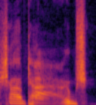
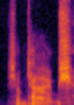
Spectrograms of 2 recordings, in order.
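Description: First: A slow, softer "Sometimes." redoing the crack; repeating the crack. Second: A cracked, slurred "Sometimes."; voice cracking. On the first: Shown as a demonstration. He replays his own voice crack for listeners, slow and soft. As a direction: slowly redo "Sometimes." with the cracked sound. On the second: Real, not acted. Late-night podcaster, tired, voice cracks on a word. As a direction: let "Sometimes." crack and slur. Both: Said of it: "Did you hear that?".

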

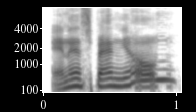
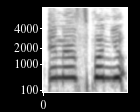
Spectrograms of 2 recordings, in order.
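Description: First: Lower teacher take. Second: Very high squeaky mock teacher. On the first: Retold or imitated. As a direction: say it like a calmer teacher. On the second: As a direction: squeak the order like a prissy teacher. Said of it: "She was like".

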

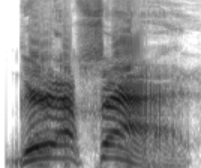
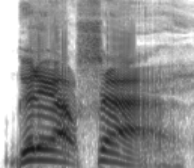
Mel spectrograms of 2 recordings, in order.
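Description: First: High, slow, louder gruff roar; louder gruff shout. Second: Slow, loud, gruff bellow; gruff shout. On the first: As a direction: bellow it even harder, mouth full of marbles. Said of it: "the man repeated". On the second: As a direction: bark it out like a mouthful of marbles. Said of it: "the man shouted". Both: Acted.

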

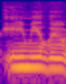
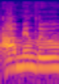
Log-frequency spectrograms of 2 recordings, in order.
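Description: First: "Amy Lou" said the American way, opening on "ay"; American pronunciation. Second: "Amy Lou" said the Filipino way, opening on "ah"; Filipino pronunciation. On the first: Guest accepting the easier name, "Amy Lou" as American "AY-mee-loo". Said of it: "but since I grew up here". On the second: Guest showing host her name, "Amy Lou" as Filipino "Ah-mee-loo". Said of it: "if you're Filipino, you would say". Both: Shown as a demonstration.

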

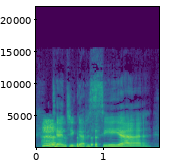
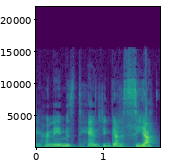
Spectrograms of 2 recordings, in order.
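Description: First: Tangi Garcia drawn out slowly, every syllable stretched; slow grand announcement. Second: Garcia with the R rolled as a quick tap. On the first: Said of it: "right on cue". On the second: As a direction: roll the r in Garcia, Spanish style. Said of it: "I rolled the R just for you". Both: Shown as a demonstration.

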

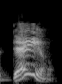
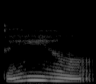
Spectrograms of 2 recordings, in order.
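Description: First: "Damn!" blurted out louder, falling sharply; a startled, punchy "Damn!" at someone's age; retold surprised damn. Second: "Damn." said much softer and dropped low; lowered voice. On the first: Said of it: "that ain't the damn you said earlier". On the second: Retold or imitated. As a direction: murmur "Damn." quietly, as if taking it back. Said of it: "started lowering his voice".

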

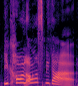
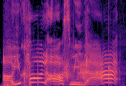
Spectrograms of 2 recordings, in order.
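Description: First: High protest. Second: Laughing, drawn-out protest; half-laughing can't-ask-me-that. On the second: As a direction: laugh through the refusal, slowly. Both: Real, not acted. Protesting impossible choice.

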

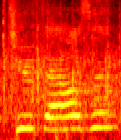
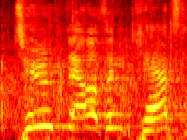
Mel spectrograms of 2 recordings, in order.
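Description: First: Light rising ask for a bid; questioning bid call. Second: High, slow, shouted bid; auctioneer shout. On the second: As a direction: belt out the winning bid. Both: Acted. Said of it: "auctioneer raises bid".

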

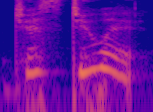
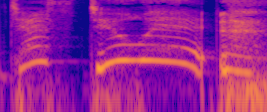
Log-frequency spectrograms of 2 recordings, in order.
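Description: First: Softer and higher, a gentle nudge; soft, higher urging. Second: Much higher and louder, a booming order; God's loud command. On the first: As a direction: coax them quietly instead of commanding. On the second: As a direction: call it out big, God urging you forward. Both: Acted. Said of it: "And God saying".

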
